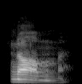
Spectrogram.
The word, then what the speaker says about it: numb: Pay attention, we are not pronouncing B, numb, numb, peril, peril.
